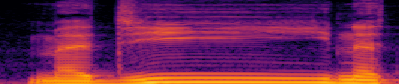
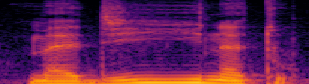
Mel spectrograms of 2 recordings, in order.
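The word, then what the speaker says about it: مدينة: peux dire madina mais si tu fais la liaison avec le prochain mots tu devrais dire madinatou par exemple madinatou veut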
